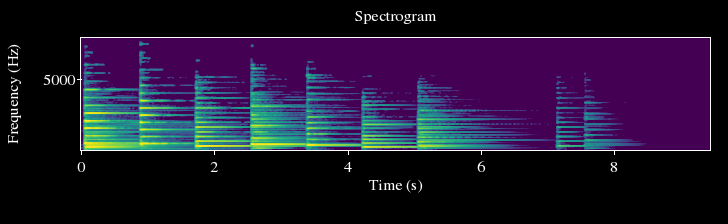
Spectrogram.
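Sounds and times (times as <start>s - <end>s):
piano piece: 0.0s - 6.6s, 7.2s - 8.1s.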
